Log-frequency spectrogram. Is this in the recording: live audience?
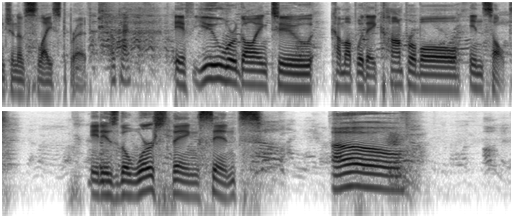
yes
